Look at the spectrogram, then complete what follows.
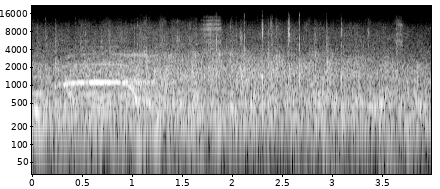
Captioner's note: audience applauding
